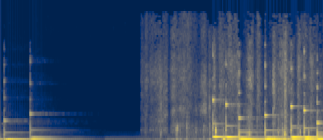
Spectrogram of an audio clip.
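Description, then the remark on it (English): A phone ringtone jingle: two chiming electronic notes, a brief pause, then a quick bright run of stepping melodic tones over a faint hiss. No one speaks. “I put my phone to my ear just in time as it nearly finished its jingle.”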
